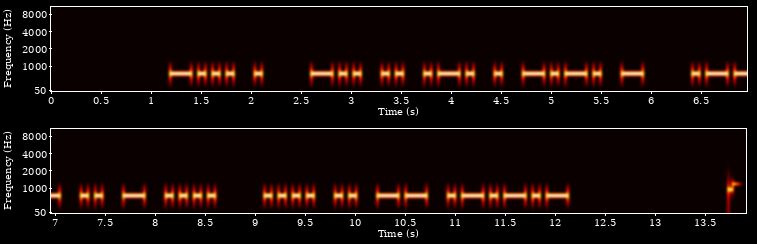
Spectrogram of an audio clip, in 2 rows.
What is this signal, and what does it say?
Morse code, heard as a keyed tone, about 17 wpm, 700 Hz. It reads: BE DIRECT WITH HIM.
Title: Sentences from Top 1000 Words - Review Part 2 - 17wpm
